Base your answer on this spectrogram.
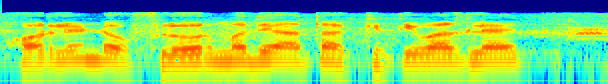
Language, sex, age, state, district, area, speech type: Marathi, male, 30-45, Maharashtra, Mumbai Suburban, urban, read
